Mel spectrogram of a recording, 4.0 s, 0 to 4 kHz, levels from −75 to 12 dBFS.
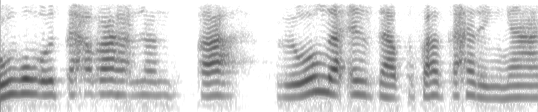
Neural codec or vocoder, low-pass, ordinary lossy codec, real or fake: codec, 16 kHz in and 24 kHz out, 0.6 kbps, FocalCodec, streaming, 2048 codes; 3.6 kHz; Opus, 24 kbps; fake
